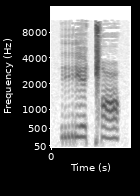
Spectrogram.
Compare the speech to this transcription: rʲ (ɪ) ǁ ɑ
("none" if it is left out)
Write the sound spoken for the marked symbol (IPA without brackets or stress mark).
ɛ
